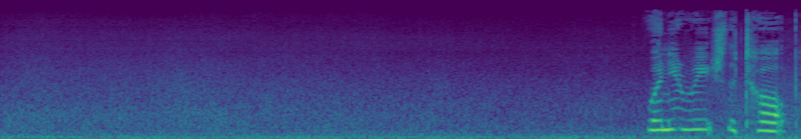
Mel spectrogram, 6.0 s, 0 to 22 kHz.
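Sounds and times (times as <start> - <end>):
surf rolling on a shore: 0.0 - 6.0
speech: 4.9 - 6.0.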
